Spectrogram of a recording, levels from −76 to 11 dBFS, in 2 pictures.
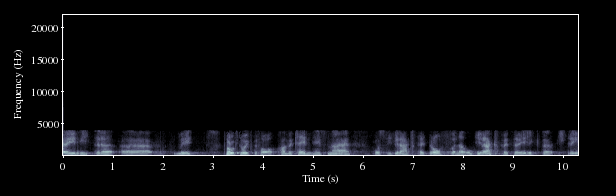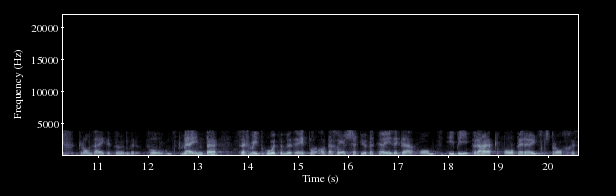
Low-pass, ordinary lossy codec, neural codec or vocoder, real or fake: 7.2 kHz; AAC, 16 kbps; codec, 24 kHz, 1.5 kbps, HILCodec; fake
